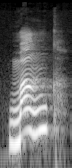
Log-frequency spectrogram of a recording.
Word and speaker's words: monk: in the auditorium tonight the pronunciation of this word is quite similar to junk monk junk not Monk monk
